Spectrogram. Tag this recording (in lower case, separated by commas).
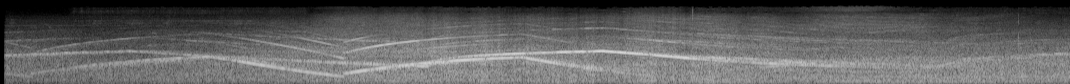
siren, police car (siren), emergency vehicle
